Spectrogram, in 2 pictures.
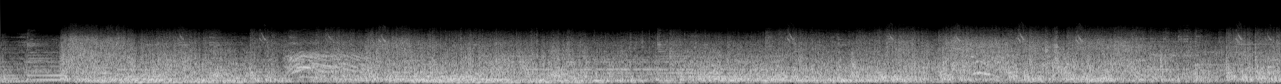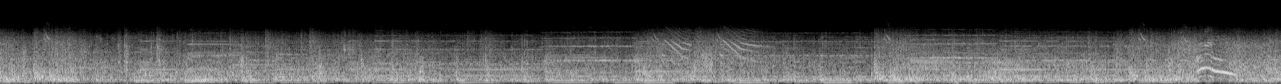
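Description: Film score playing over a gunfight soundtrack, with repeated gunshots and booms throughout.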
